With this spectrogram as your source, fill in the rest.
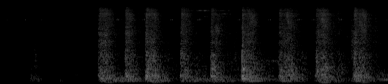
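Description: A broom sweeps briskly across a cloth sheet in quick strokes.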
